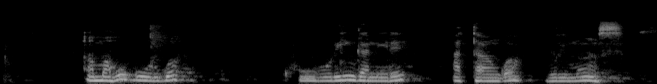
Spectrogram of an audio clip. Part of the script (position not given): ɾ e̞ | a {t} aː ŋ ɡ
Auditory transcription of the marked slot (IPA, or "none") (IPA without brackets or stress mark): t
